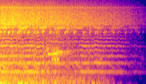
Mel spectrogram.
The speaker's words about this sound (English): I got settled, threw the mosquito net over me, and listened to the wildlife call as the darkness overcame the swamp. The frogs, the distant reptilian hissing, crickets chirping, and of course the buzzing of mosquitoes.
